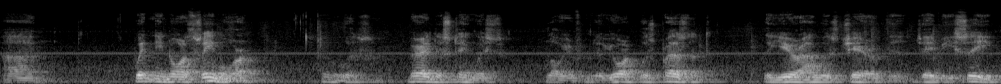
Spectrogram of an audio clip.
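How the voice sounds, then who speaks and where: A man with a Southern US accent speaks fairly slowly at a fairly low pitch with fairly even intonation, long, frequent pauses and big swings in loudness. Noticeable background noise and audible room echo are present. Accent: southern American. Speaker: retired lawyer. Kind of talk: interview. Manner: halting, frequent uh fillers.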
